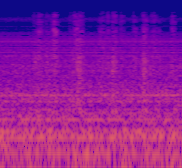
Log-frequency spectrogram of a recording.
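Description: Felt-tip marker writing on paper: a faint run of short scratchy strokes as a word is lettered, over a steady low hum.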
